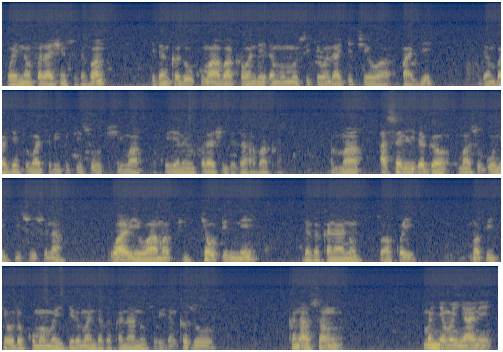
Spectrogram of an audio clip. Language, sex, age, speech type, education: Hausa, male, 15-29, spontaneous, tertiary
